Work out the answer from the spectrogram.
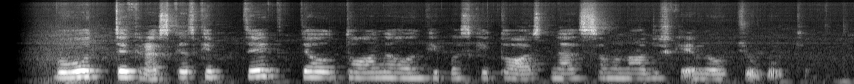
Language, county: Lithuanian, Kaunas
